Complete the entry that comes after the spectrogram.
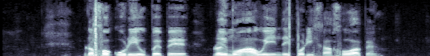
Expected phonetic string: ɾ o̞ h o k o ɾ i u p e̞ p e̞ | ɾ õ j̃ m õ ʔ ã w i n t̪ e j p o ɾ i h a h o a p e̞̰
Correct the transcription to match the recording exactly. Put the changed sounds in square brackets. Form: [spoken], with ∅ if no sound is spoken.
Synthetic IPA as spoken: ɾ o̞ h o k [u] ɾ i u p e̞ p e̞ | ɾ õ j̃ m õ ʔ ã w i n [d̪] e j p o ɾ i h a h o a p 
